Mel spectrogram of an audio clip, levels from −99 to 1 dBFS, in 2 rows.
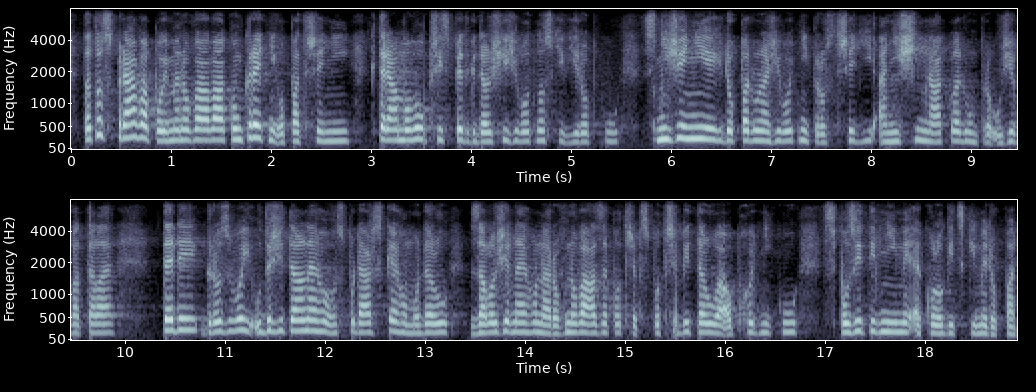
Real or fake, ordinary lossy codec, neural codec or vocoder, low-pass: real; Opus, 24 kbps; none; 7.2 kHz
